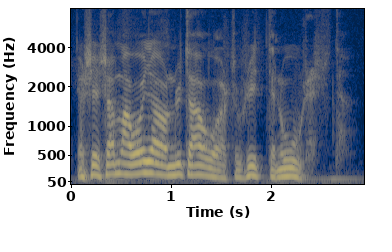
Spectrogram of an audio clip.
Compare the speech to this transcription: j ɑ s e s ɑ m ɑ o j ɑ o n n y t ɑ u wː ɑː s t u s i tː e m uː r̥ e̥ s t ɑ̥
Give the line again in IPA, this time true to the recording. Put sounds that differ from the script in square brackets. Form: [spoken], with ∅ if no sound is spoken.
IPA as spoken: j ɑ s e s ɑ m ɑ o j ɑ o n n y t ɑ u wː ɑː s t u s i tː e [n] uː r̥ e̥ s t ɑ̥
